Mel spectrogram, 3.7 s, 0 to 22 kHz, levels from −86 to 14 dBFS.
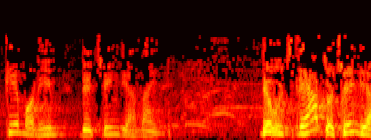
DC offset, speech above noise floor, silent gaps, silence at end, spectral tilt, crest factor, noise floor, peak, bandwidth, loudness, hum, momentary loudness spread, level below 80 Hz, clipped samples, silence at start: under 0.1%; 21 dB; none; 0 s; -4.5 dB/octave; 18 dB; -39 dBFS; 0 dBFS; 8 kHz; -19 LUFS; none; 23 LU; -60 dBFS; under 0.1%; 0.05 s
